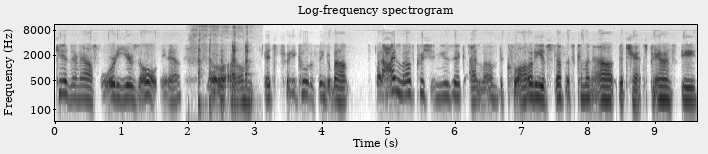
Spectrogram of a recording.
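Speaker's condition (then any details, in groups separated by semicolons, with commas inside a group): Loss of singing voice; can still speak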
